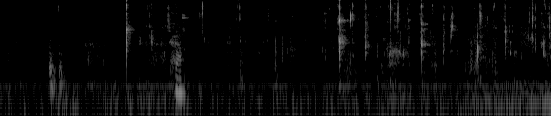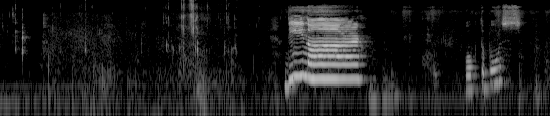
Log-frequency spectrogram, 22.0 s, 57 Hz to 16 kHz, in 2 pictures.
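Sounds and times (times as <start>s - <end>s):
quiet chewing: 0.0s - 16.6s
wet mouth clicks: 2.3s - 3.2s, 6.5s - 12.0s.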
